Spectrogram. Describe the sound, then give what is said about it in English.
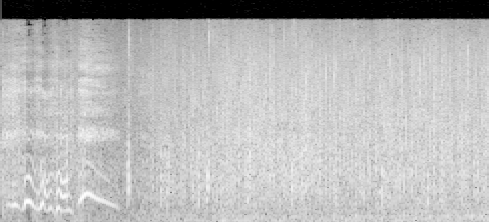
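Heavy rain from a hurricane pours down steadily onto hard surfaces, a dense, unbroken hiss and patter. A voice speaks briefly at the very start before the downpour fills everything. “If it was raining like this when I was in class, my ass would probably be in bed.”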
